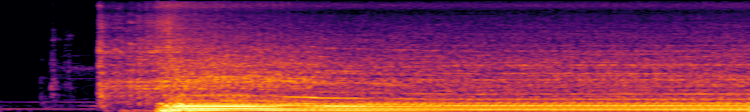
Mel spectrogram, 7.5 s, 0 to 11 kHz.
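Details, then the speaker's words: 2010 Mercedes G55 AMG M113K V8, cold start after replacing all 8 coil packs to fix a rough idle: quick crank, clean catch, raised idle easing down to an even steady beat with no stumbles. "you can tell the idle's a little high right now when it first starts. We're gonna wait for the idle to come down."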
